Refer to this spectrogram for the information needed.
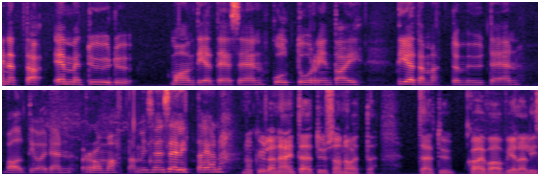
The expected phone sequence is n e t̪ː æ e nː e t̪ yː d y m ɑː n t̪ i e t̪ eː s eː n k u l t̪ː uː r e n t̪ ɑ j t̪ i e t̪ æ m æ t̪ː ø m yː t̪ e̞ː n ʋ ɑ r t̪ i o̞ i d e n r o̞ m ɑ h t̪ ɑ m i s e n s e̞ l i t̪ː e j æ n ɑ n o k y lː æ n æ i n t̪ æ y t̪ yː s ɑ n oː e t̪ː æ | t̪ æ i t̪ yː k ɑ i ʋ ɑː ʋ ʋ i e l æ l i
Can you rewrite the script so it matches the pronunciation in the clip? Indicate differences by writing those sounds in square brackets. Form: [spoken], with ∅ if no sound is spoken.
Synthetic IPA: n e t̪ː æ e [mː] e t̪ yː d y m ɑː n t̪ i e t̪ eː s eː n k u l t̪ː uː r [i] n t̪ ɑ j t̪ i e t̪ æ m æ t̪ː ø m yː t̪ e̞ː n ʋ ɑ [l] t̪ i o̞ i d e n r o̞ m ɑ h t̪ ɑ m i s e n s e̞ l i t̪ː [æ] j æ n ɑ n o k y lː æ n æ i n t̪ æ y t̪ yː s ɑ n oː e t̪ː æ | t̪ æ [y] t̪ yː k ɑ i ʋ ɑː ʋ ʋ i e l æ l i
